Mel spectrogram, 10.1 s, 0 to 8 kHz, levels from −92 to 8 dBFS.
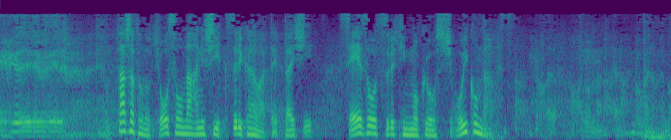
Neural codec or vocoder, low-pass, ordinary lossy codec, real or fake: codec, 16 kHz, 0.5 kbps, X-Codec, HuBERT features, trained on LibriSpeech; 7.2 kHz; MP3, 24 kbps; fake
